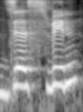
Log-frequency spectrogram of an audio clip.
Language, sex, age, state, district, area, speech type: Malayalam, female, 18-30, Kerala, Thiruvananthapuram, rural, spontaneous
